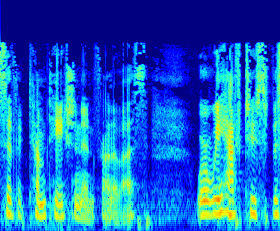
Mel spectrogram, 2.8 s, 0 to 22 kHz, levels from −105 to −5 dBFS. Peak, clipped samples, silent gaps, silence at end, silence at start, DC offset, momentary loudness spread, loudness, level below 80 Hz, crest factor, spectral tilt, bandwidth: -18 dBFS; under 0.1%; none; 0 s; 0 s; under 0.1%; 17 LU; -38 LUFS; -76 dBFS; 22 dB; -3 dB/octave; 11.5 kHz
